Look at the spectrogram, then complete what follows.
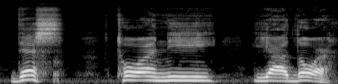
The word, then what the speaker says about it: destornillador: It's a D with a slight TH sound. So you could say destornillador, if you want to say it that way with the D-O, or you can say destornillador.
